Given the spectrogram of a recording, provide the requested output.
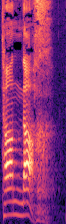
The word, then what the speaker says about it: Tanach: Das sind eigentlich drei Konsonanten. Das ist eine Abkürzung für Torah, Neviim und Ketuvim. Oder weich ausgesprochen, Ketuvim. Also Tanach, ja? T-N-Ch.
